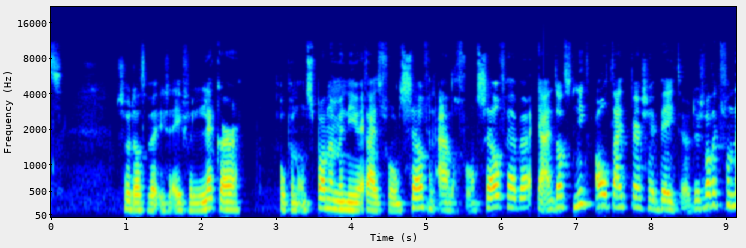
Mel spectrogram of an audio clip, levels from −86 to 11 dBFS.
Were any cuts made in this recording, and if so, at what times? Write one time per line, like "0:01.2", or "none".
0:04.2
0:06.4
